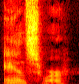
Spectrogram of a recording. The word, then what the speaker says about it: answer: about the word answer it's spelled a NS w e r but we don't pronounce the W it's not answer it's answer well this was one of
